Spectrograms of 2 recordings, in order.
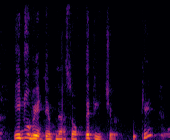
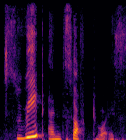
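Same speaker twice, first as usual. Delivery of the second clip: drawn-out answer; 3 semitones lower, 4 dB louder, much slower than usual. Shown as a demonstration. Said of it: "कैसा voice होना चाहिए?".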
